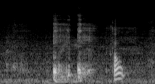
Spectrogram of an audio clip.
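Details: Cough from a big brother while holding his newborn sibling.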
